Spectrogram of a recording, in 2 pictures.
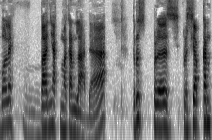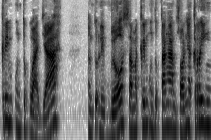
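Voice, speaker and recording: At a fairly slow pace, a man talks with a North Sumatran accent in a high pitch and a bright, sharp tone. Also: ordinary pitch variation, dry, close sound with no echo. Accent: Batak Indonesian. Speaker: friend joining live. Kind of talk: casual live chat. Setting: Instagram live video call, at home.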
